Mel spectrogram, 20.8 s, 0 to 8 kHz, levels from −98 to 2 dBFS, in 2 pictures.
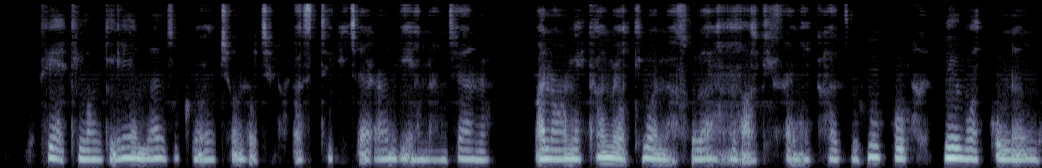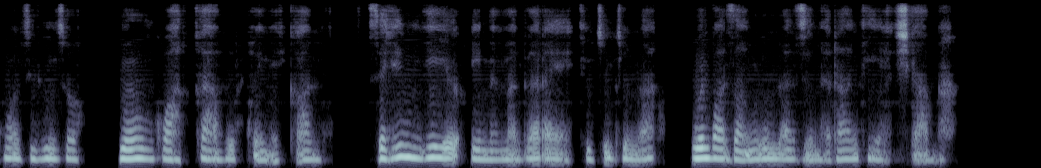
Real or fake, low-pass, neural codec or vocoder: fake; 7.2 kHz; codec, 16 kHz, 1 kbps, FunCodec, trained on LibriTTS, 50 frames a second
